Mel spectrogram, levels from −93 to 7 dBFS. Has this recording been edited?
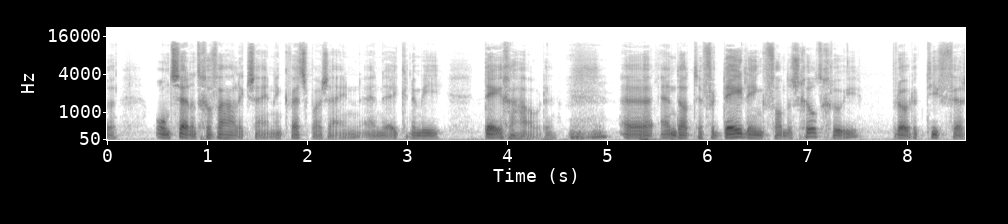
no; 0 cuts

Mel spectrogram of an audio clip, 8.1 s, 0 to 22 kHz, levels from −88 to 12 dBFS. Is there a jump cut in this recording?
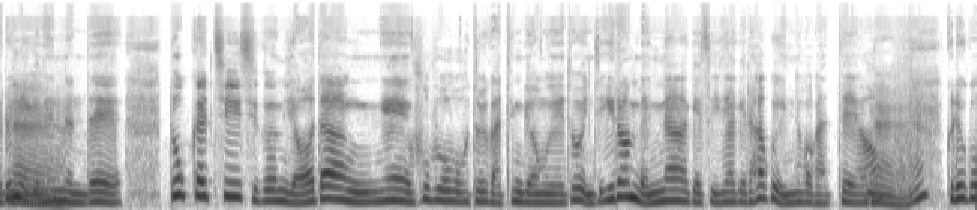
no; 0 cuts

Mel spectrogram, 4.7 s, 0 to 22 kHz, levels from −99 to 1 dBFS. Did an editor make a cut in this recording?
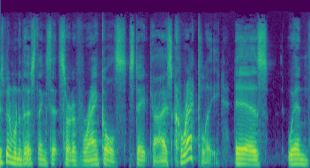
yes; 1 cut; at 1.9 s

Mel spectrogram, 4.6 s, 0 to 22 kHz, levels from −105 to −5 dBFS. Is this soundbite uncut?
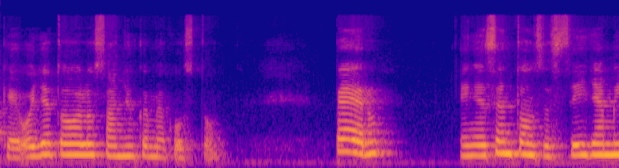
yes; 0 cuts

